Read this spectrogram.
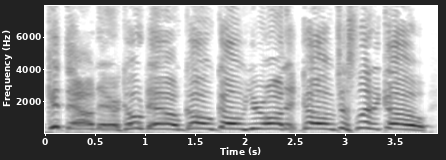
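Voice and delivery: high, urgent imitated sergeant yell; drill sergeant yell. Sergeant urging a frightened student down the wall, imitated high yelling. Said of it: "his drill sergeant mode".

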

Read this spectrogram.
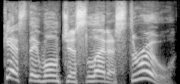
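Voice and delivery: ordinary talk, nothing marked

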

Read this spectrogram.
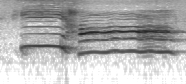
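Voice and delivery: high sing-song hee-haw; donkey bray. Shown as a demonstration. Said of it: "Can you bray like a donkey".

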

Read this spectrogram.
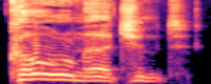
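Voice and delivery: high, slow plea called out; a freezing beggar calling up the stairs; hollow cold voice. Acted. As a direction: call up to him, frozen and pleading. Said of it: "in a voice burned hollow by the cold".

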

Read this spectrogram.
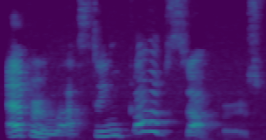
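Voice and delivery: high, loud, drawn-out announcement; proud cry. A narrator's reading. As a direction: proudly unveil a marvel, voice lifted. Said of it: "cried Mister Wonka proudly".

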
